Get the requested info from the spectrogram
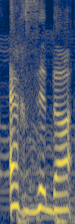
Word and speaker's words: RZA: Alors comment tu le prononces RZA, a si tu veux.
